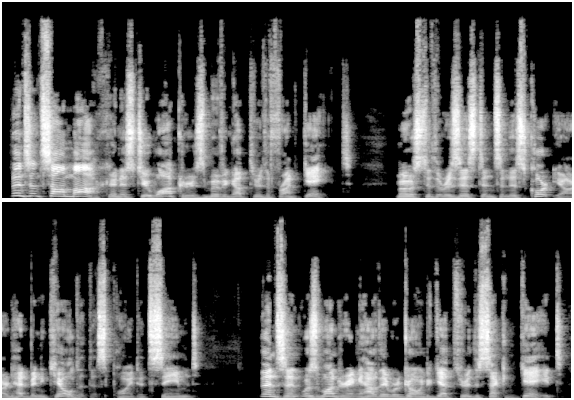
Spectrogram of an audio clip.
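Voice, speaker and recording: A man's voice: medium pitch, bright, forceful tone. A man reading a science fiction action story aloud as dramatic scripted narration. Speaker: audiobook-style story narrator.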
